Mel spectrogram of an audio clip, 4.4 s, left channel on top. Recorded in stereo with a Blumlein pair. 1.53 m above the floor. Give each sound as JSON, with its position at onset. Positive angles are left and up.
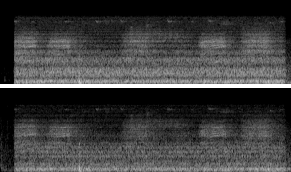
{"t": 0.2, "sound": "a bird", "azimuth_deg": 65, "distance_m": 0.9}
